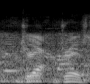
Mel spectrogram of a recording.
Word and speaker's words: Drizzt: I did manage to read the, how do you even say his name? Dritz books? – Drizzt? – Drizzt. Him.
